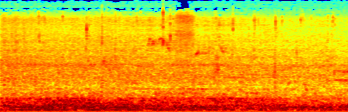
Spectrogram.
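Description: Steady outdoor background noise: a low rumble with a hiss over it, with a few faint, brief high chirps about halfway through.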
